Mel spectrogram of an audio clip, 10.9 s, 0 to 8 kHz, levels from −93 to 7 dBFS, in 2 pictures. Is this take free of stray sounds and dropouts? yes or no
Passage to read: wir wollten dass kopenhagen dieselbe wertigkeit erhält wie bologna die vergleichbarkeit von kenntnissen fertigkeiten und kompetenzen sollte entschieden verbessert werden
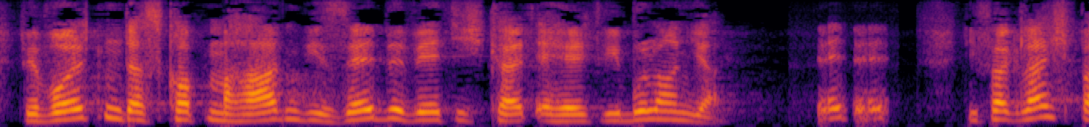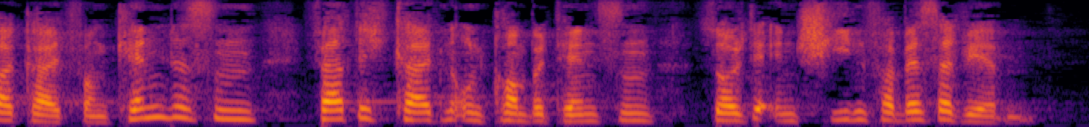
no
